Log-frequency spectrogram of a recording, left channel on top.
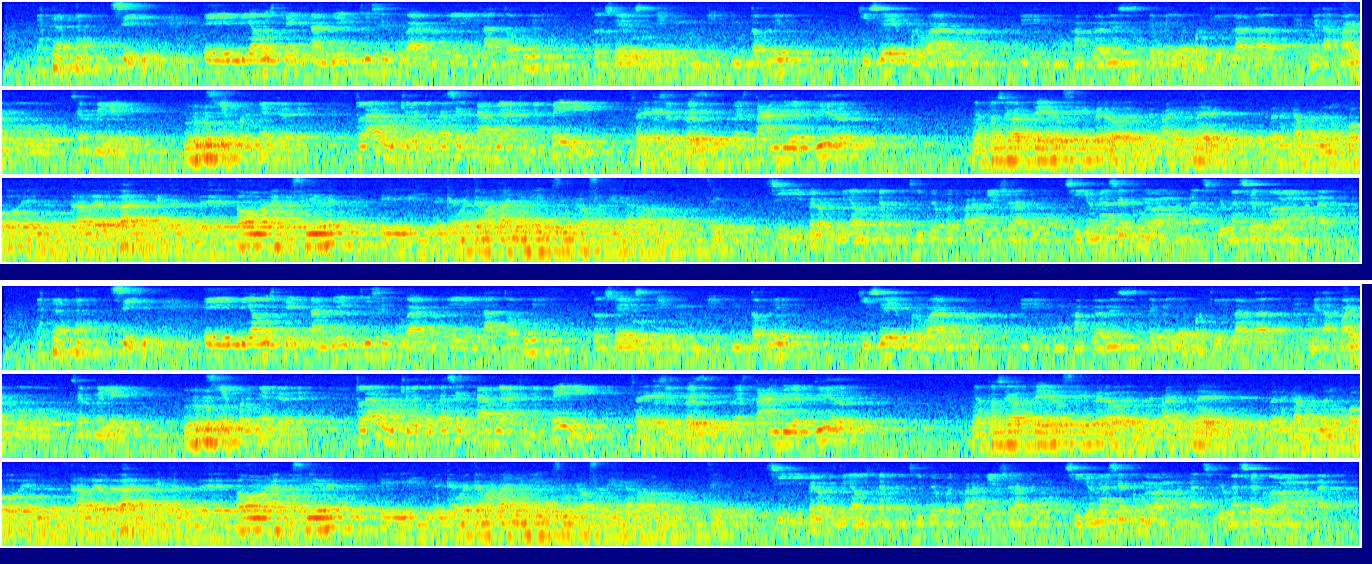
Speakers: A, on the right; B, on the right.
A: <laughs> Sí, y digamos que también quise jugar en la top lane, entonces
B: Mm,
A: en, en- en top lane quise probar eh, como campeones de melee, porque la verdad eh,
B: mm,
A: me da pánico
B: sí.
A: ser melee,
B: <laughs>
A: siempre me... <laughs> claro, porque me toca acercarme a que me peguen,
B: Sí, eh.
A: entonces no es, no es tan divertido.
B: No
A: Entonces,
B: es tan divertido,
A: eh,
B: sí, pero en- ahí tenés, tenés que aprender un poco el tradeo de daño, ¿viste? El de toma y recibe y
A: eh,
B: el que mete más daño ahí siempre va a salir ganador, ¿no? Sí.
A: sí, pero pues digamos que al principio, pues para mí eso era como, si yo me acerco me van a matar, si yo me acerco me van a matar.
